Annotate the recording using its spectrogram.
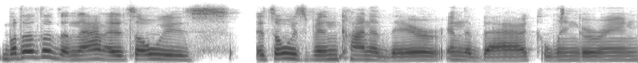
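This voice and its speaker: Speaking at a moderate pace, a woman with a slight non-native accent uses a medium pitch and ordinary pitch variation. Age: 20s. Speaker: practicing pagan. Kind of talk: casual interview. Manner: halting.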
